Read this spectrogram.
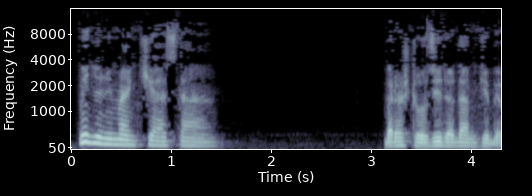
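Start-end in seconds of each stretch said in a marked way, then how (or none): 0.1-1.5 a sly, bitter question with a touch of a smirk; mild bitter sneer from an old woman. A narrator's reading. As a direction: let some poison into the smile. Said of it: "با زهرخندی گفت".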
